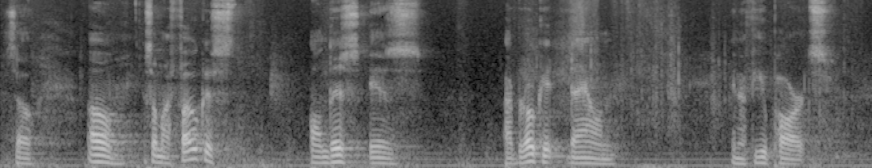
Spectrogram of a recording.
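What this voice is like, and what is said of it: Strained, failing voice. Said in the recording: “My voice is a little bit trying to fail me”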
